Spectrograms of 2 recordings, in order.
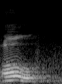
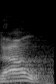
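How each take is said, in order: First: The vowel is said as o. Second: The vowel is said as au. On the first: "Lithuanians pronounce it o" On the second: "The Germans pronounce it au"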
